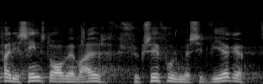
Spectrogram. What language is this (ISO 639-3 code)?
dan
